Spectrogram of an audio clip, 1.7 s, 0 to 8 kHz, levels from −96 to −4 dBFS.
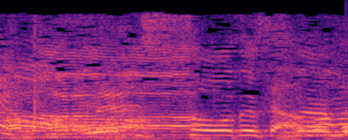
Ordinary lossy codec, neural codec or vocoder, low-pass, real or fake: MP3, 32 kbps; none; 7.2 kHz; real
